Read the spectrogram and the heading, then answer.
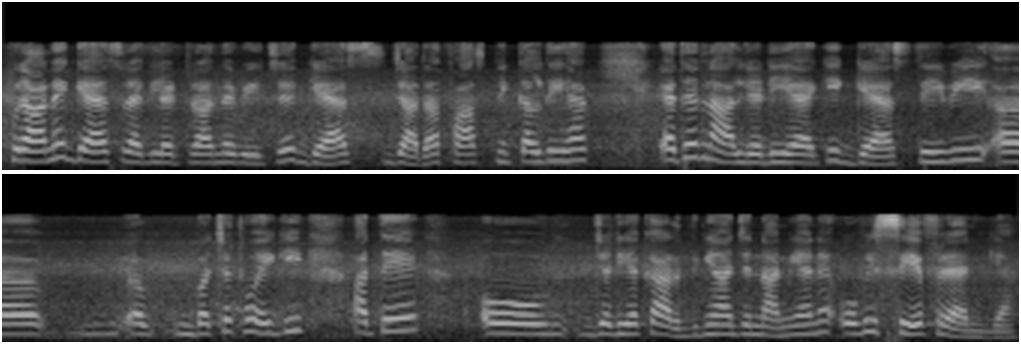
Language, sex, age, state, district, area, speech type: Punjabi, female, 45-60, Punjab, Ludhiana, urban, spontaneous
